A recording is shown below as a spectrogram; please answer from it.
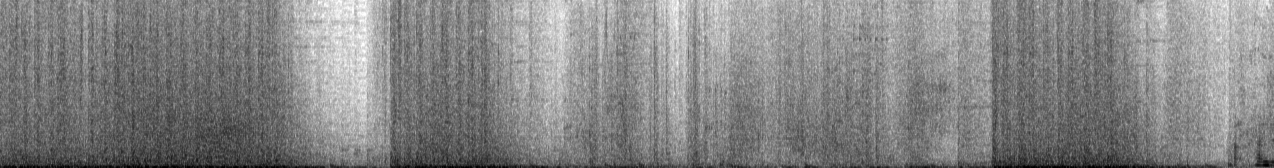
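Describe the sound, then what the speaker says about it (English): Gunfire in a space factory base-building game, sustained loud bursts of rapid shots with mechanical clatter, pausing briefly and resuming, with no talk over it. "Just shooting."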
